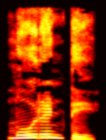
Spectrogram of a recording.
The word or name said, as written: ಮುರುಂಟು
